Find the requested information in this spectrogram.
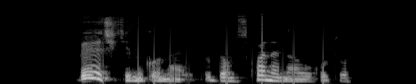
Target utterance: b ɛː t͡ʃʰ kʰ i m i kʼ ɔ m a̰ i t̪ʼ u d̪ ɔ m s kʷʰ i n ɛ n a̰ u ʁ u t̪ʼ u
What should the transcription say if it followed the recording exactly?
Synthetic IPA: b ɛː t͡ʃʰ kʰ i m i kʼ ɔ n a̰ i t̪ʼ u d̪ ɔ m s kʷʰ a n ɛ n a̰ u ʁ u t̪ʼ u

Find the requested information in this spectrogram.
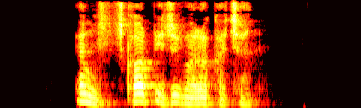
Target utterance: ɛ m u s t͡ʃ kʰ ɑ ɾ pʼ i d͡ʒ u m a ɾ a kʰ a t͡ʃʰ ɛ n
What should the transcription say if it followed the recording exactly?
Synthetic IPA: ɛ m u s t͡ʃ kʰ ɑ ɾ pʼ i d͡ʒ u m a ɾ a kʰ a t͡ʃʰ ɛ n

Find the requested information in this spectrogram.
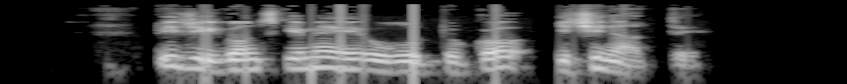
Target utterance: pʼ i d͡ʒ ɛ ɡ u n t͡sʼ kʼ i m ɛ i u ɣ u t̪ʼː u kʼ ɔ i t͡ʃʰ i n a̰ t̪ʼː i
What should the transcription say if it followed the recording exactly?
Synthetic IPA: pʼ i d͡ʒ i ɡ ɔ n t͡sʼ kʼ i m ɛ i u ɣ u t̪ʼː u kʼ ɔ i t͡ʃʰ i n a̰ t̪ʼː i

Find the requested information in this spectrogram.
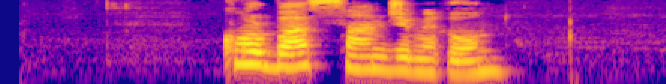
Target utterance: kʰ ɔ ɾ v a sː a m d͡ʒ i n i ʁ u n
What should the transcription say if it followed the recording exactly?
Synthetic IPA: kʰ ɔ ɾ b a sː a n d͡ʒ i m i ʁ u n

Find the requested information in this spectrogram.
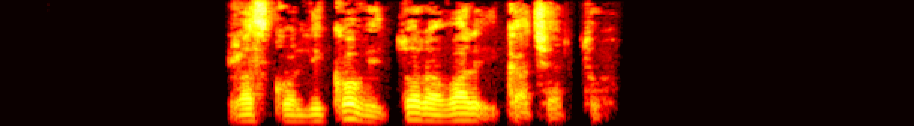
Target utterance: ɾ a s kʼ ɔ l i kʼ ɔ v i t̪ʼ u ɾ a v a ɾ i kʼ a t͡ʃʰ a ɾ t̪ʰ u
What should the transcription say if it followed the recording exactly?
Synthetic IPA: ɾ a s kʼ ɔ l i kʼ ɔ v i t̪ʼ ɔ ɾ a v a ɾ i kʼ a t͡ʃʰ ɛ ɾ t̪ʰ u

